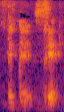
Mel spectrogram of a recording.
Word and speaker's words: Fick: Starts with an F, rhymes with ick. Fick, the Fick equation, right?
